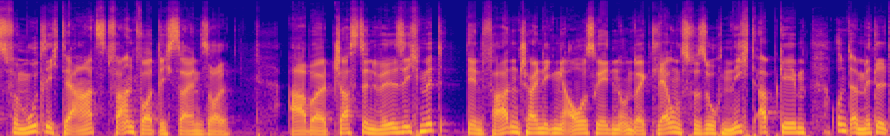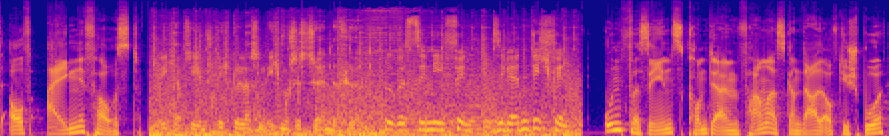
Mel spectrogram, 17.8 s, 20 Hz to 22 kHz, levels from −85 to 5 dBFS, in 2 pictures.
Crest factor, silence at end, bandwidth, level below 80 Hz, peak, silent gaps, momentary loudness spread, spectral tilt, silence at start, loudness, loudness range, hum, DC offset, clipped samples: 10 dB; 0 s; over 20 kHz; -22 dBFS; 0 dBFS; none; 4 LU; -4.5 dB/octave; 0 s; -11 LUFS; 2 LU; none; under 0.1%; under 0.1%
